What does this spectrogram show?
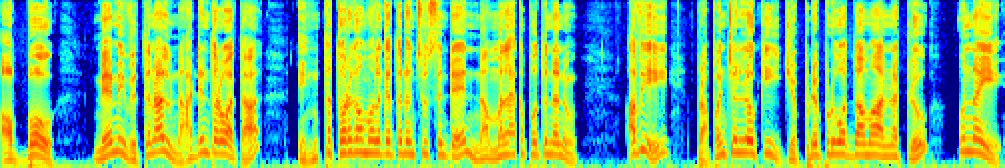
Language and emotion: Telugu, surprised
